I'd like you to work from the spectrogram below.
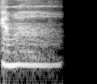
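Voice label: vocal female, Dance Vocals, spoken words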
